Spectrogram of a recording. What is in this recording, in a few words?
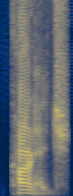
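"carnage", American English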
